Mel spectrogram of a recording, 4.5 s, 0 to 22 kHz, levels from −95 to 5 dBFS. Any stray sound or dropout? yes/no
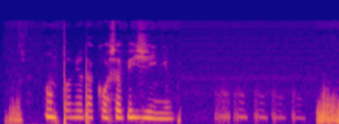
yes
